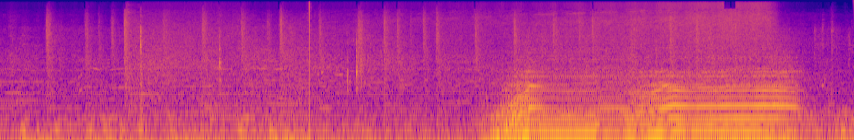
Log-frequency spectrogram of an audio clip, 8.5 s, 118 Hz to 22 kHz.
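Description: A Corvette C8 E-Ray launches at 4,000 RPM in a drag race against another E-Ray, its engine building from a steady loud rumble to a rising roar as it pulls away, with voices audible in the background.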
